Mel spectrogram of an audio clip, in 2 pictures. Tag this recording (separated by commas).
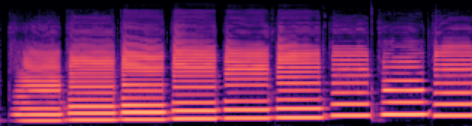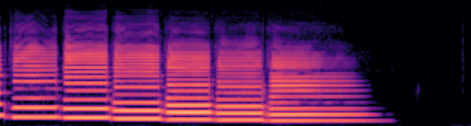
Music, Wind instrument, Musical instrument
